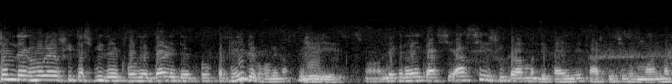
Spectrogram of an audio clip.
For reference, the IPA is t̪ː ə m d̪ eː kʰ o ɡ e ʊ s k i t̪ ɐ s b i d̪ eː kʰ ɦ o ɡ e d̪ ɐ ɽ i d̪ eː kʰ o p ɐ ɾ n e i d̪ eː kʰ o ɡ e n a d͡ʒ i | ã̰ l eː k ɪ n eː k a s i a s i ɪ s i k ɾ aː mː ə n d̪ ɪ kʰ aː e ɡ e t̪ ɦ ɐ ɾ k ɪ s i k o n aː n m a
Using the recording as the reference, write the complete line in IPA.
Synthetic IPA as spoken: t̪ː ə m d̪ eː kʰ o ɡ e ʊ s k i t̪ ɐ s b i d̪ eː kʰ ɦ o ɡ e d̪ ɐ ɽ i d̪ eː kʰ o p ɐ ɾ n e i d̪ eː kʰ o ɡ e n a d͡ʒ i | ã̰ l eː k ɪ n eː k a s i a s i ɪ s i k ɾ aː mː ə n d̪ ɪ kʰ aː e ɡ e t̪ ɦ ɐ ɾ k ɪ s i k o m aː n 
